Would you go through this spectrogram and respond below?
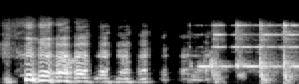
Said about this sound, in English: get the bell, baby. You get the bell for that one.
